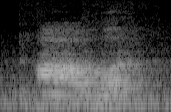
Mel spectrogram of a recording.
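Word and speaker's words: hour: जैसे कई एग्जाम्पल्स यहाँ है, आवर है, हावर नहीं कहेंगे इसको, हावर हम नहीं पढ़ेंगे, ये रॉन्ग है, इसको क्या पढ़ेंगे? आवर।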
